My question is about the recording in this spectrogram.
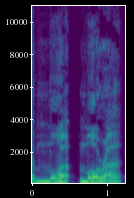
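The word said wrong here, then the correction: Māori: tribe? – Maori tribe. – The Maori. – Thank you for correcting me.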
